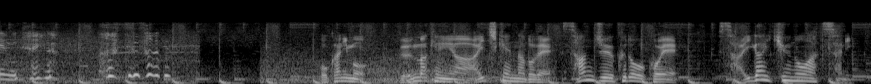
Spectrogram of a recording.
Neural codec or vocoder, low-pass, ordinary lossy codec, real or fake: none; 7.2 kHz; none; real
